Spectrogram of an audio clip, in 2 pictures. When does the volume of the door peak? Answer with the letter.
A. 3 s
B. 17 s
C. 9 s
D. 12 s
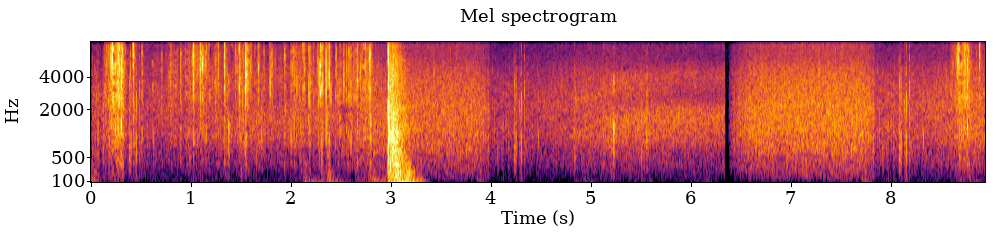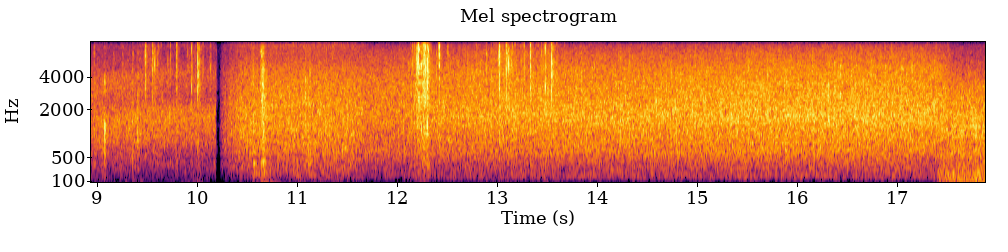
A.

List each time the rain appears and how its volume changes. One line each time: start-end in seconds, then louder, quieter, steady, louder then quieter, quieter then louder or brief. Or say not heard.
0.0-17.8 louder.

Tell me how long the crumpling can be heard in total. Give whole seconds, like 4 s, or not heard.
6 s.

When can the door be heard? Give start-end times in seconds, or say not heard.
2.1-3.4, 10.6-11.2.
